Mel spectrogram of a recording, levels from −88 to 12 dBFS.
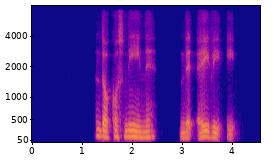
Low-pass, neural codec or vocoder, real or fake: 7.2 kHz; codec, 16 kHz, 0.2 kbps, FocalCodec; fake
